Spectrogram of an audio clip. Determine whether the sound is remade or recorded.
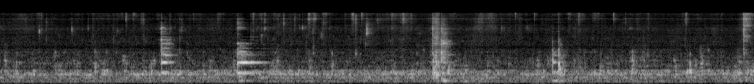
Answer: remade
